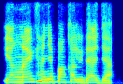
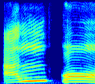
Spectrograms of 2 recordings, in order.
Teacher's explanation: Ah, jangan naik depannya. Depannya enggak naik. Yang naik hanya pangkal lidah aja.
